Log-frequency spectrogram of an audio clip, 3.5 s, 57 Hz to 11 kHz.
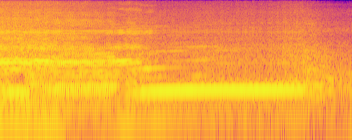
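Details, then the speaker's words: Poulan Pro two-stroke blower that wouldn't start after sitting (suspected carburetor air leak, not pulling fuel), after carb adjustment of about 1/8 turn: screams up to high revs with a steady tone, drops cleanly, slightly slow to come up; runs fine. "She sounds really nice. The motor screams. A little slow coming up."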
